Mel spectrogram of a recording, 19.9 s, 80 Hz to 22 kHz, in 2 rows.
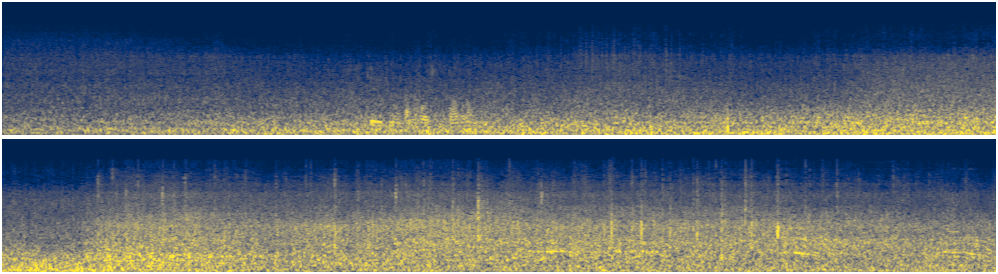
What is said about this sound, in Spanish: El Falcon 9, que es el lanzador del SAOCON 1B, ya está partiendo al espacio.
